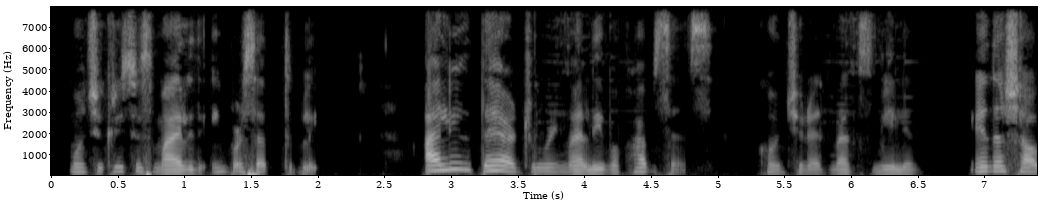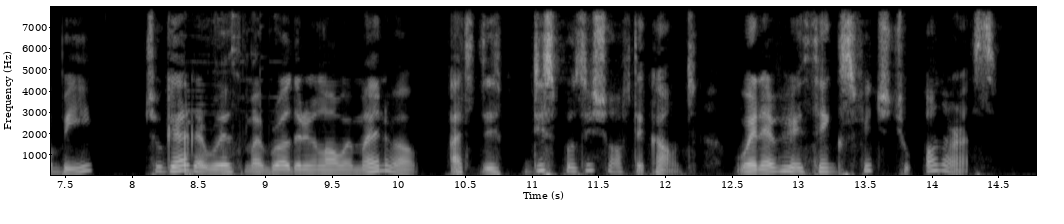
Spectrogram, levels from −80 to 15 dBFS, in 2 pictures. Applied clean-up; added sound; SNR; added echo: neural mask model DeepFilterNet 3.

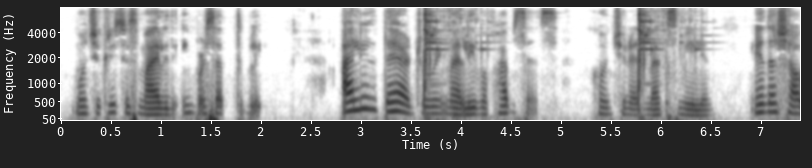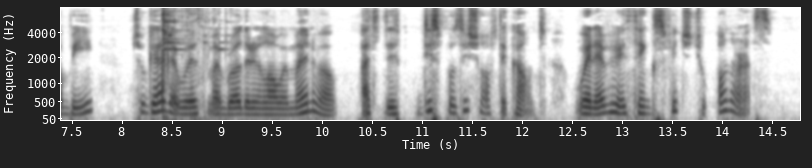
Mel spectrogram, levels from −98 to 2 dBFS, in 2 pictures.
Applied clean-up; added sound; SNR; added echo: none; Shatter; 0 dB; none.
